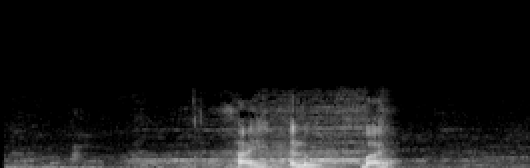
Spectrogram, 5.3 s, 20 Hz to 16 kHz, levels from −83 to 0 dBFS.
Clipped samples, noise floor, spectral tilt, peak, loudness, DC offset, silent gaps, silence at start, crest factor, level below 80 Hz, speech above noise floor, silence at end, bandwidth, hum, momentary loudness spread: under 0.1%; -51 dBFS; -7 dB/octave; -2 dBFS; -20 LUFS; under 0.1%; none; 0.05 s; 22 dB; -50 dBFS; 32 dB; 1.3 s; 7.6 kHz; none; 26 LU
